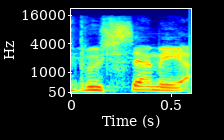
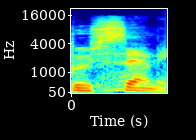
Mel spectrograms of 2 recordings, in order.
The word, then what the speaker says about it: Buscemi: It is Buscemi. – I watched an episode of The Simpsons that he was in, and he pronounced his own name in it, and he said Buscemi.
